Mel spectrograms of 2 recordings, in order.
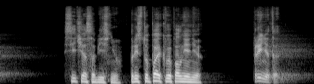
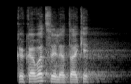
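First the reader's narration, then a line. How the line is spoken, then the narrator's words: Businesslike ghostly inquiry. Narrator (Russian): деловым тоном поинтересовался призрак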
